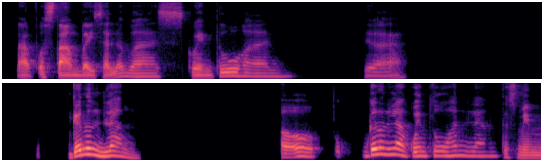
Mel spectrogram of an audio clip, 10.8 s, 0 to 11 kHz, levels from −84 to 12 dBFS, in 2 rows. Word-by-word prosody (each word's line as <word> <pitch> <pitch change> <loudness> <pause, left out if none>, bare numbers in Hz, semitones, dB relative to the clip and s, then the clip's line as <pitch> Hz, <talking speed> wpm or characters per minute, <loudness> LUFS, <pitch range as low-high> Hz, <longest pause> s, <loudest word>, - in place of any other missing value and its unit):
Tapos - - -4
tambay 90 0 -1
sa 95 - -6
labas, 130 0 -7
kuwentuhan, 135 - -5 0.8
'di - - -16
ba? 80 +5 -13 2.0
Ganun 225 +1 +7
lang. 180 - -1 1.4
Oo 170 +3 0
pu - - -16 0.3
ganun 255 +4 +8
lang, 245 -4 +4
kuwentuhan 195 +2 -3
lang 185 -1 -7
tas 145 -3 -10
me 115 - -3
150 Hz, 95 wpm, -21 LUFS, 130-190 Hz, 2.0 s, ganun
